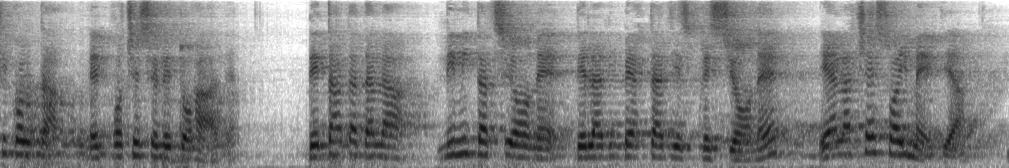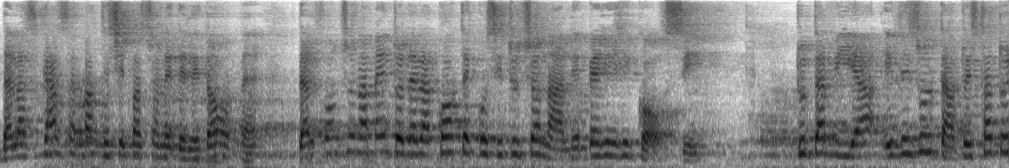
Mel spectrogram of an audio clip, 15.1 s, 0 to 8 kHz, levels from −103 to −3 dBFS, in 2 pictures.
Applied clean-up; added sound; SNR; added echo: neural separator model SepFormer DNS4.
